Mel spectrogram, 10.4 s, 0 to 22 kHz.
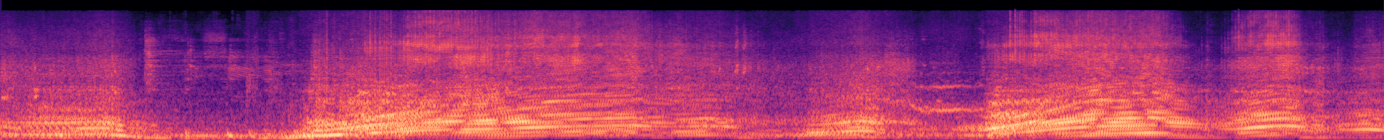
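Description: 2016 Camaro SS's 6.2-litre V8 revving hard, its pitch climbing and dropping again and again as the car is thrown into donuts. Tires squeal and skid against the pavement underneath.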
